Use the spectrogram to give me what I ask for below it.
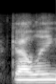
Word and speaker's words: galing: umbrella branding campaign called galing USA this year galing is a Filipino word with two meanings depending on how it is pronounced if the intonation is on the first syllable GA that means from if it the emphasis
